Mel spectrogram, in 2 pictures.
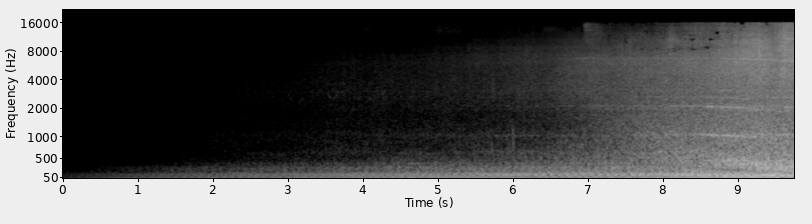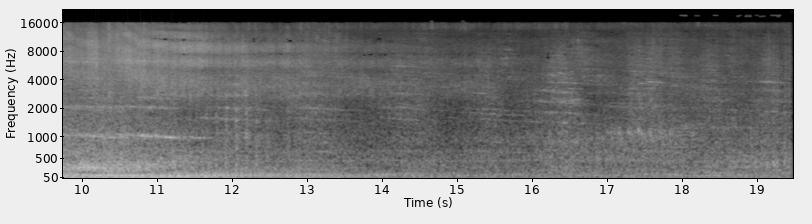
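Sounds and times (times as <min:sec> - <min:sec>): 
long CN Rail freight train: 0:01.6 - 0:19.4.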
